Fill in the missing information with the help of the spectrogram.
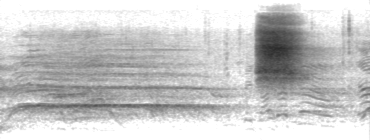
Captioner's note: audience cheering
